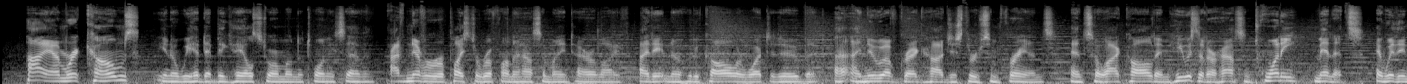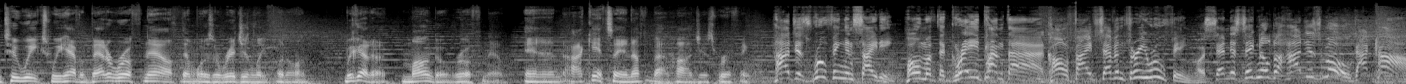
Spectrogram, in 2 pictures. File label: Testimonial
